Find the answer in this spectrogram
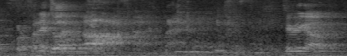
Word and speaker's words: proferetur: I'm adding an extra syllable. Liber Scriptus, Proferetus. Proferetur.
